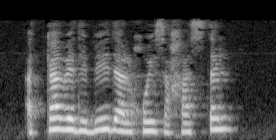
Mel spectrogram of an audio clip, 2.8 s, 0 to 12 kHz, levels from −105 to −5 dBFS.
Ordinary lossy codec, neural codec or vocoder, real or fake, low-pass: AAC, 64 kbps; none; real; 7.2 kHz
